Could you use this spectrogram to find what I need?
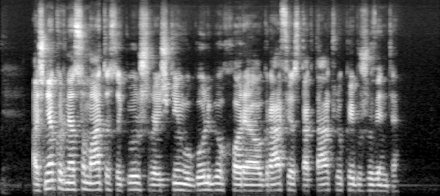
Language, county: Lithuanian, Telšiai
